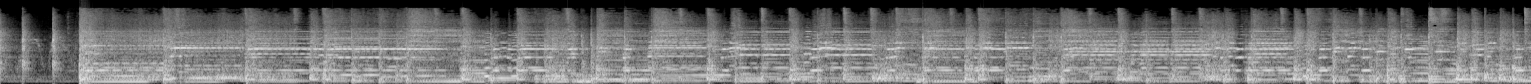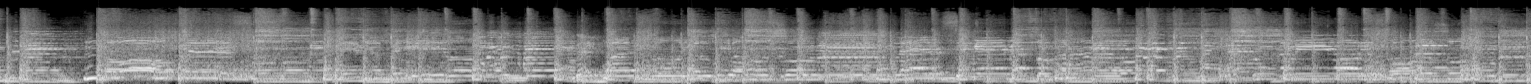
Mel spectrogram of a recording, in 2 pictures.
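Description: Norteño corrido played live by a button accordion carrying the melody over a strummed bajo sexto, with no singing.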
